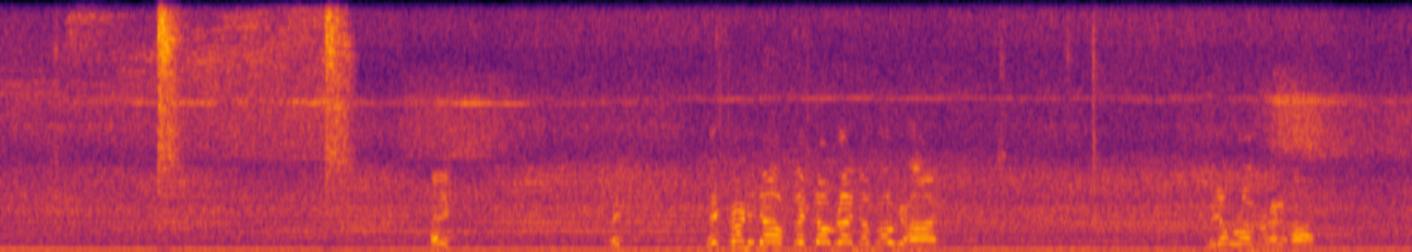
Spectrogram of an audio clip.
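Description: A large diesel engine idles with a steady low rumble.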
